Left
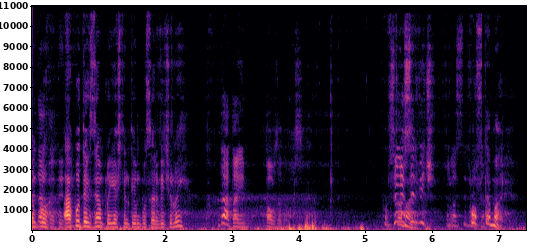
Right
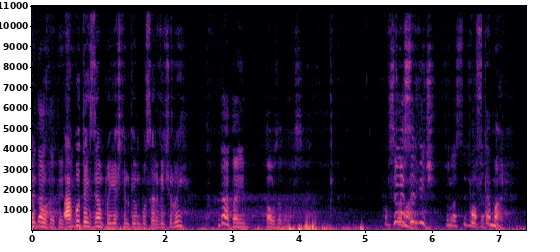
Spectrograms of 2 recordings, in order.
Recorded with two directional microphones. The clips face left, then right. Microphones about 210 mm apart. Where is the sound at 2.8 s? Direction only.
50° right (ahead or behind).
